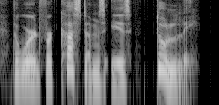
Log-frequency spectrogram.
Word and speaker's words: Tulli: You have to stretch that L. Tulli. Student, try tulli. Tulli. Exactly. If you say tuli at the airport, they think you're shouting fire. If you say tulli, they know you are looking for the customs desk. Length changes the meaning completely.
